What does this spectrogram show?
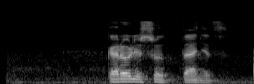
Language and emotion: Russian, neutral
